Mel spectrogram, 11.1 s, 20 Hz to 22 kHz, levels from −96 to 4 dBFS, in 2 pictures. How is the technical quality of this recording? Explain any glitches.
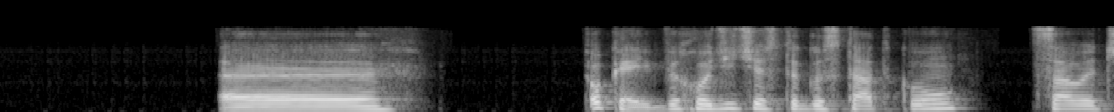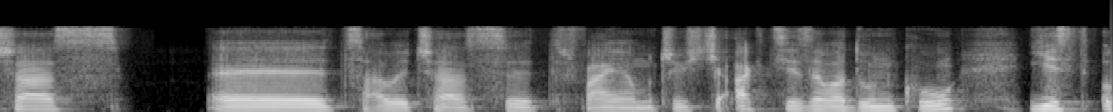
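The technical quality holds up, with no glitches to explain.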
